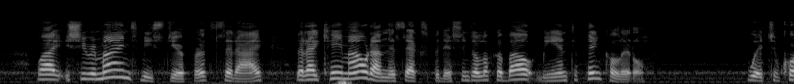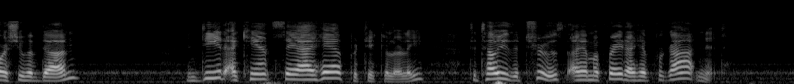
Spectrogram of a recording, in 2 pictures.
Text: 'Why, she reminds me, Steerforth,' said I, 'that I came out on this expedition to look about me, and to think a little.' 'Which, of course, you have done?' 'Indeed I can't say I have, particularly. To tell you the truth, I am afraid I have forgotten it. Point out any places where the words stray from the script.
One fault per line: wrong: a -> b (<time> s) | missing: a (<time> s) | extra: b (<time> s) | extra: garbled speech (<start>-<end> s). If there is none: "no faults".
no faults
